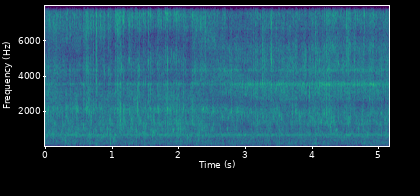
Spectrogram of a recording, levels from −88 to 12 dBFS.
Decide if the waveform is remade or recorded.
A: remade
